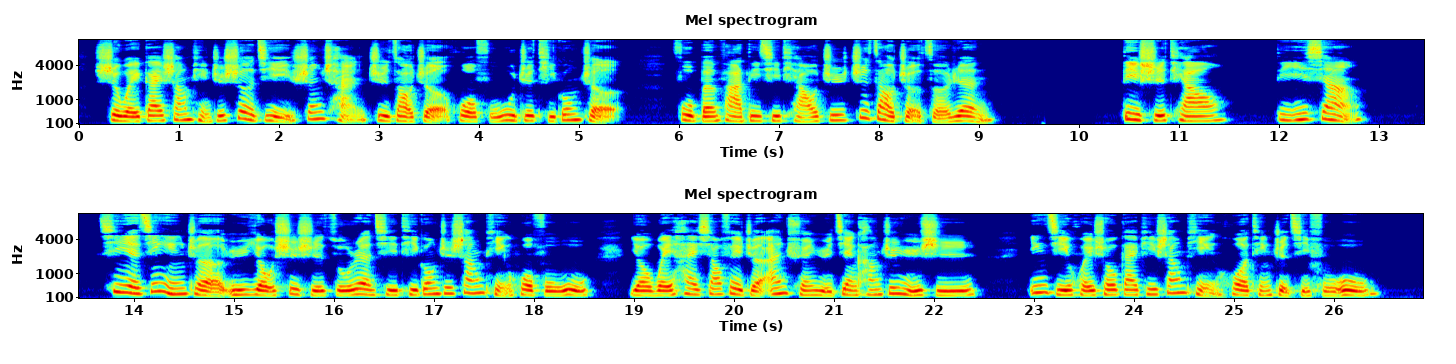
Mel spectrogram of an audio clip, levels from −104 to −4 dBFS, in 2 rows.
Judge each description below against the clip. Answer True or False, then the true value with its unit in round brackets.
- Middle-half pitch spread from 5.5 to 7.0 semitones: False (5.1 semitones)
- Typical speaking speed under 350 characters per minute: True (190 characters per minute)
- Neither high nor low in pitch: False (200 Hz)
